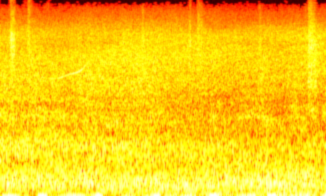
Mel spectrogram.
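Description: A steady, rumbling roar of surf washing onto Gwynfor Beach, continuous rather than broken into distinct crashes, with a breezy outdoor hiss over it and no voices.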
